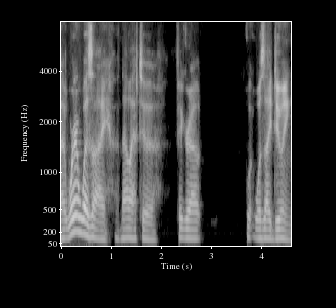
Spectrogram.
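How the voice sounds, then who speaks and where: A man with a French Canadian accent speaks at a fairly slow pace. The recording is very clean, with a silent background. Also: medium pitch for a man, ordinary pitch variation. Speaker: electronics hobbyist YouTuber. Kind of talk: casual live stream chat while coding. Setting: live stream. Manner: halting, many fillers.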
